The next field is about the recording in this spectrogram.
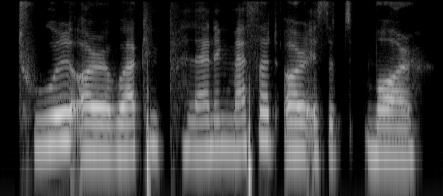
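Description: A woman speaks at a medium pitch and a fairly slow pace with fairly even intonation. The sound is dry and close, with no echo. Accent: German. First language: German. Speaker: podcast co-host. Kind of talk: interview.

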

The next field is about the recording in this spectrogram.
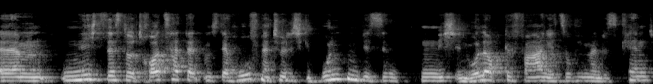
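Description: A woman's fairly low, somewhat breathy voice at a fairly slow pace, with ordinary pitch variation. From Germany, Allgäu (rural Bavarian Swabia). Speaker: corporate communications director. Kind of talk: interview.

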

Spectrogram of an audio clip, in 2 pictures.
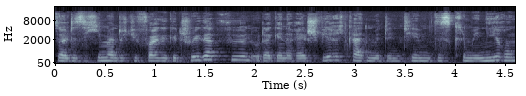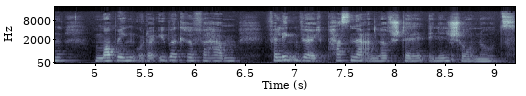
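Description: Over noticeable background noise, a woman talks at a very fast pace with a medium pitch and fairly even intonation. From Germany. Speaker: podcast co-host. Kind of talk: scripted intro; casual chat.

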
